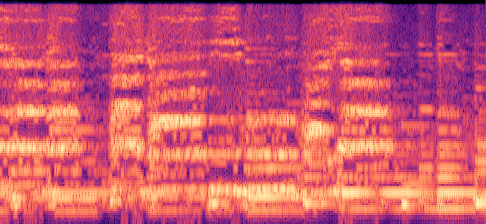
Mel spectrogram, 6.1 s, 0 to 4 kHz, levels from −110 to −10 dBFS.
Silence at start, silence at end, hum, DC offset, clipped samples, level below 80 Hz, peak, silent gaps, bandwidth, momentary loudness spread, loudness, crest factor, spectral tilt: 0 s; 0 s; none; under 0.1%; under 0.1%; -62 dBFS; -4 dBFS; none; 4 kHz; 5 LU; -17 LUFS; 12 dB; -10 dB/octave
